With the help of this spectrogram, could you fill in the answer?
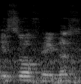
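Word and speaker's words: oesophagus: बेटा यहाँ पर ओ साइलेंट है, इसलिए इसको इसोफेगस कहा जाता है।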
